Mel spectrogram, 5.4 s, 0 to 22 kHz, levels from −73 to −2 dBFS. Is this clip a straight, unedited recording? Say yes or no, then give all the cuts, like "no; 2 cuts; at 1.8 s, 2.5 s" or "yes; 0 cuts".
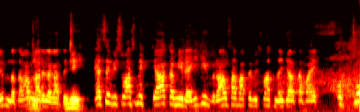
yes; 0 cuts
